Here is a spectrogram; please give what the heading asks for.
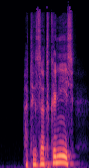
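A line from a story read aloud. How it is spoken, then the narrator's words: Hissed, spitting. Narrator (Russian): зашипела на него Берг, брызгая слюной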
